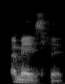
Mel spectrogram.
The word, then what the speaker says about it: Amazfit: Amazfit, or and then for him. Amazfit, yeah.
